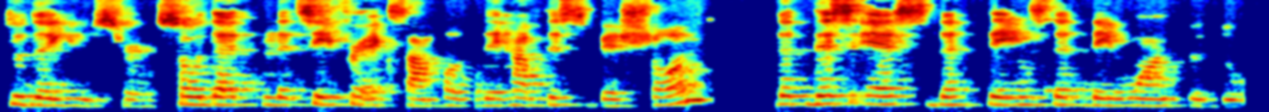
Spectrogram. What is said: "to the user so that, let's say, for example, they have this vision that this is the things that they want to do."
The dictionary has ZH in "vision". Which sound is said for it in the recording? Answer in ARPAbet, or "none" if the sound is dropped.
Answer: SH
